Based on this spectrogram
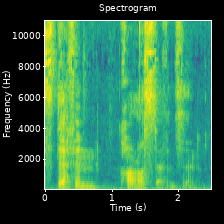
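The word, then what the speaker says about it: Stefán Karl Stefánsson: stephon carl steffensen okay so it's stefan carl stephenson i just want to say it correctly just in case if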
